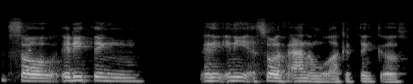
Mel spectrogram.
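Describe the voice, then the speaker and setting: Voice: mid-range voice, normal speed. Hesitant tabletop player. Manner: hesitant, many restarts and fillers. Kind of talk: casual tabletop game play.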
